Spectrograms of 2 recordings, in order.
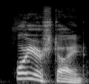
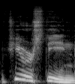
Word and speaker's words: Feuerstein: flintstone in germany was fred feuerstein or fierstein however you want to pronounce it brett flintstone so every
